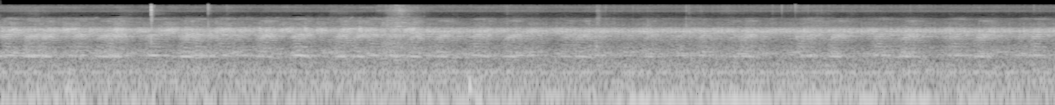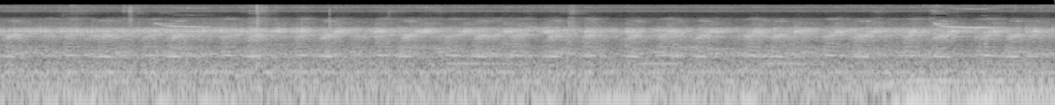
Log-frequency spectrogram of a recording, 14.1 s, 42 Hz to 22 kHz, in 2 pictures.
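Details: Frogs singing at sunset beside a lake at an RV campsite in spring 2021, fine weather; a dense, steady chorus of rapid pulsed trilling fills the whole stretch, with a few faint high chirps above.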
